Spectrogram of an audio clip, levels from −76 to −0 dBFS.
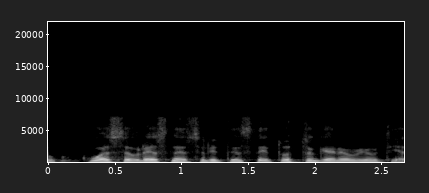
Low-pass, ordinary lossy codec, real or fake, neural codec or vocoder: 7.2 kHz; Opus, 32 kbps; real; none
